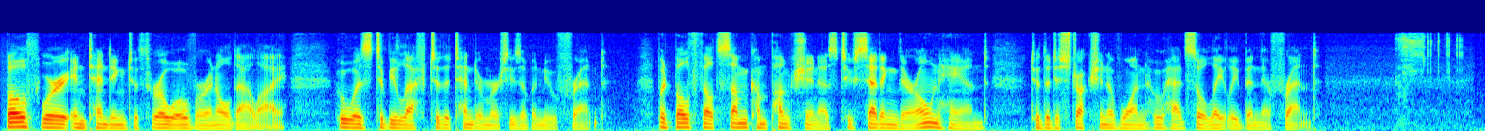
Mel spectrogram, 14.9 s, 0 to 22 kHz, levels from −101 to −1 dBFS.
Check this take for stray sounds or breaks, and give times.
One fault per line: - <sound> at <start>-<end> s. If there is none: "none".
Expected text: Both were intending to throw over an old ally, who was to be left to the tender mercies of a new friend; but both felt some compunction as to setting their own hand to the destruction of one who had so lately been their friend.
- squeak at 13.9-14.7 s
